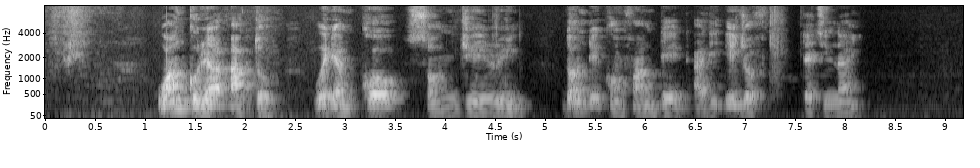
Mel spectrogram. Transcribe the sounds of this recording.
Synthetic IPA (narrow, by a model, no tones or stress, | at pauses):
wʔãnkoɹiaʔaktɔ | wedɛ̃mkʰɔlsɔ̃nd͡ʒeɹĩn | dɔ̃ndekɔ̃nfãmdɛdatdiʔed͡ʒɔftɛtinãɪ̃n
